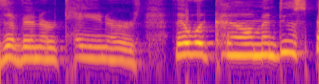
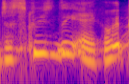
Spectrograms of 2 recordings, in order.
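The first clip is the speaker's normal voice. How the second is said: ordinary talk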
